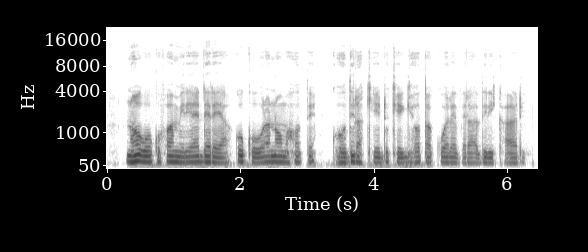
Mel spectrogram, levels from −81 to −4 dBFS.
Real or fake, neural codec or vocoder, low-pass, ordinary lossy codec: fake; vocoder, 48 kHz, 128 mel bands, Vocos; 19.8 kHz; none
